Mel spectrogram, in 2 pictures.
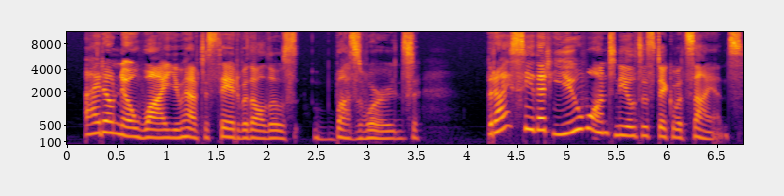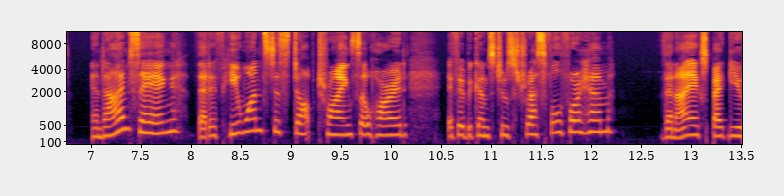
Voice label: North American Character Dialogue

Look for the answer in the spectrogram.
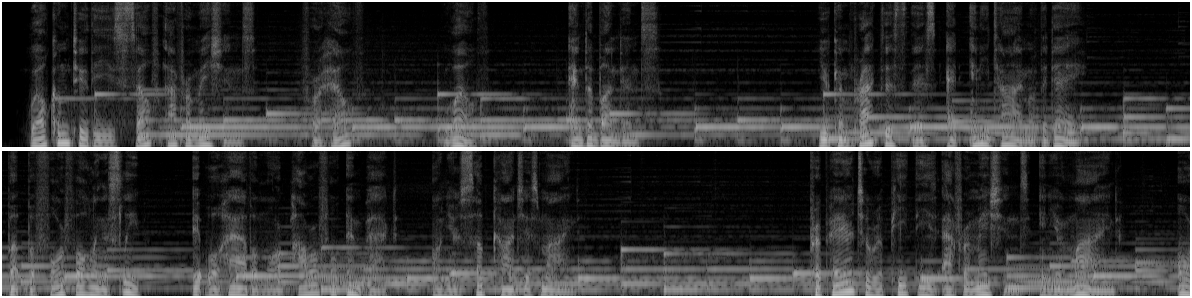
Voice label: Affimation Meditation

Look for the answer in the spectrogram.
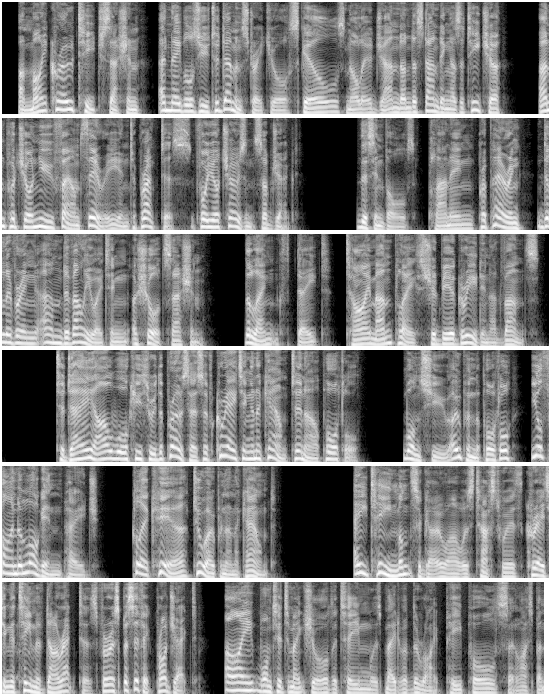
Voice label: voiceover narrative e-learning

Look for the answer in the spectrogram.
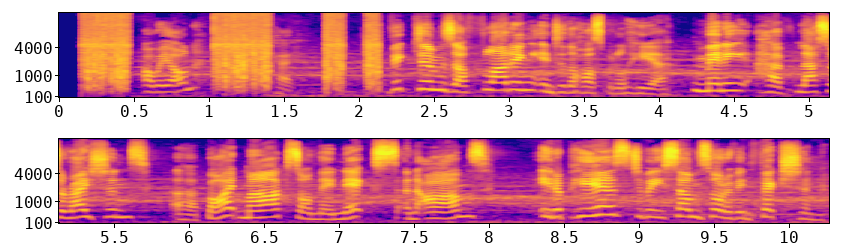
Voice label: Zombie Apocolypse Reporter

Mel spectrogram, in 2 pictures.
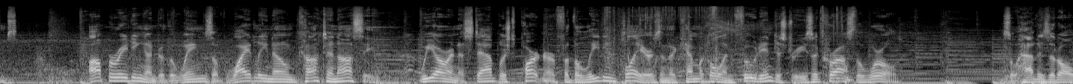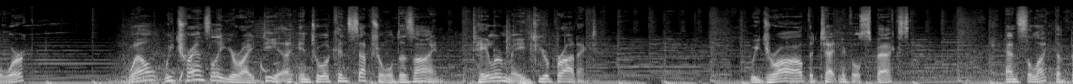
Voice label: Explainer Material Handling

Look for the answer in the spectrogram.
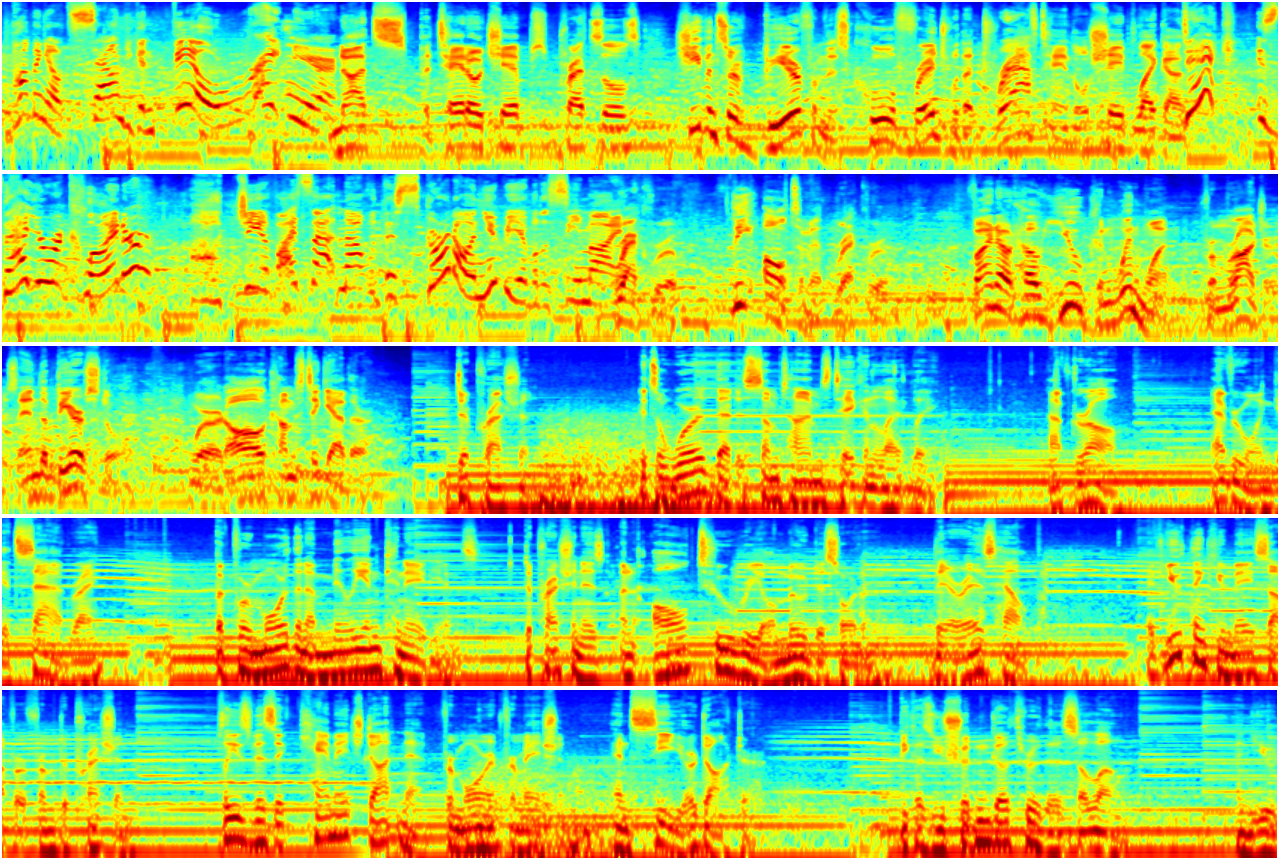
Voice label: Commercial Voice Over

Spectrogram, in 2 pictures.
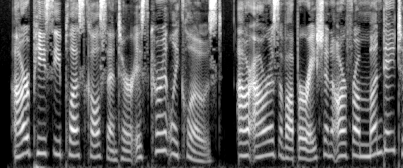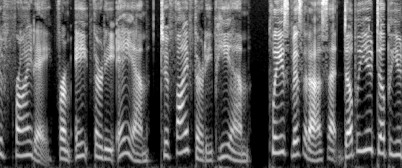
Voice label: IVR

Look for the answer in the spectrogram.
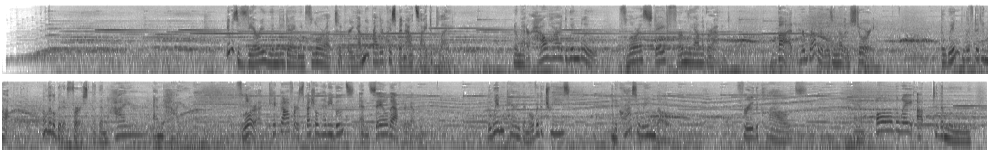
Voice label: Children's Narration

